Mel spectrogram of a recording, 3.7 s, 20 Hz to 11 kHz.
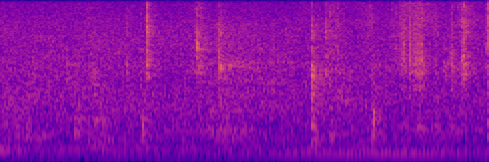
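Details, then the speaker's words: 1999 Toyota Tacoma PreRunner rear drum brake, drum installed after new shoes, star wheel adjusted through the rubber-plug hole: sparse light clicks as the wheel turns; normal drum brake adjuster ratcheting. "You can hear it click as you move the wheel."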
